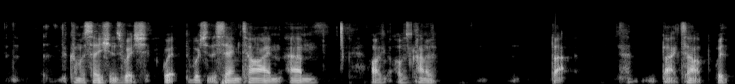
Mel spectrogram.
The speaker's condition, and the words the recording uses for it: Stuttering. There was sometimes when I stammer more, sometimes when I stammer less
